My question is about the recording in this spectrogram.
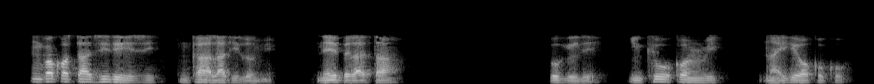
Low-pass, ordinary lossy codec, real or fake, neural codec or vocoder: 7.2 kHz; AAC, 16 kbps; fake; codec, 16 kHz, 0.8 kbps, ZipCodec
